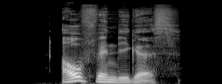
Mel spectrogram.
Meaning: strong/mixed nominative/accusative neuter singular of aufwendig
- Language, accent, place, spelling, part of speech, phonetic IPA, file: German, Germany, Berlin, aufwendiges, adjective, [ˈaʊ̯fˌvɛndɪɡəs], De-aufwendiges.ogg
